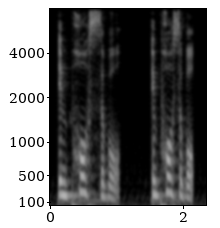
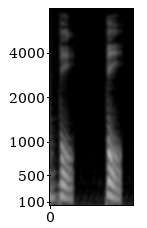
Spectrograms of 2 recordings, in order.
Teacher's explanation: 最后的 bl 字母组合发成一个 bull. Bull.它这里面其实叫做舌边爆破哈。我们说 bl 它两个辅音放在一起也是一个音节，所以读的时候呢也要把一个节拍给它。Impossible, da da da da.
